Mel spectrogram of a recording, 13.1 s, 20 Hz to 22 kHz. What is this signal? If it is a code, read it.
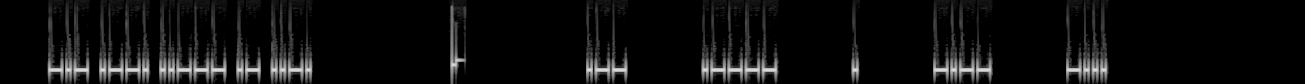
Morse code, heard as a keyed tone, about 28 wpm, spaced as for 14 wpm, 700 Hz. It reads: KP2AF W1EYB
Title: USA Call Signs - 5 Characters - 6x Character Spacing - 28wpm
